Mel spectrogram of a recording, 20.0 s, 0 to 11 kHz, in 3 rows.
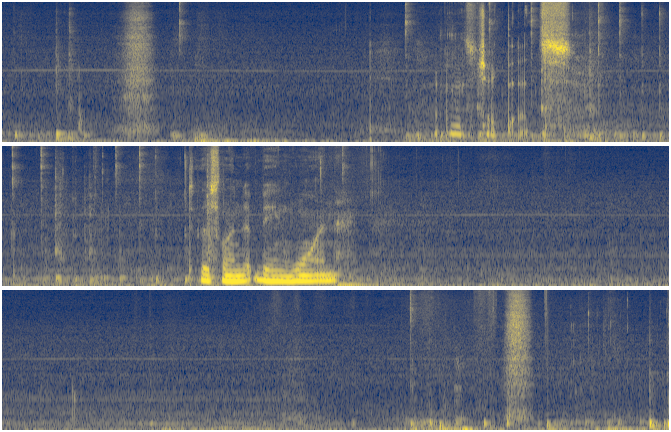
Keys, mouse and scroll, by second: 0.5 s, 1.8 click, 4.4 scroll down 5, 4.9 alt+click, 5.7 scroll down 2, 6.0 alt+click, 6.4 alt+middle click, 6.8 alt+click, 7.4-8.2 scroll up 3, 7.8 alt+click, 8.2 alt+middle click, 10.1 click.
